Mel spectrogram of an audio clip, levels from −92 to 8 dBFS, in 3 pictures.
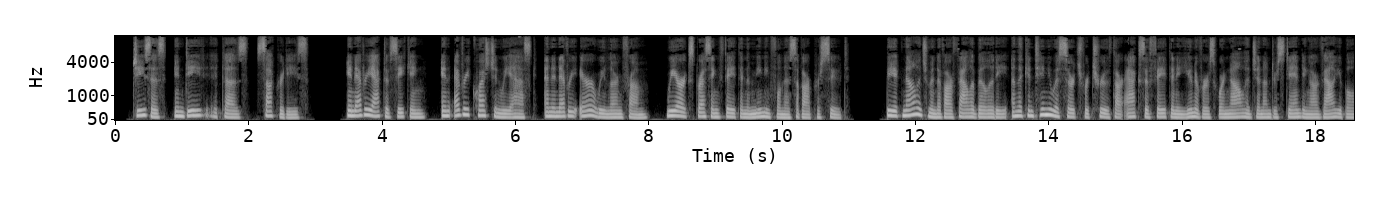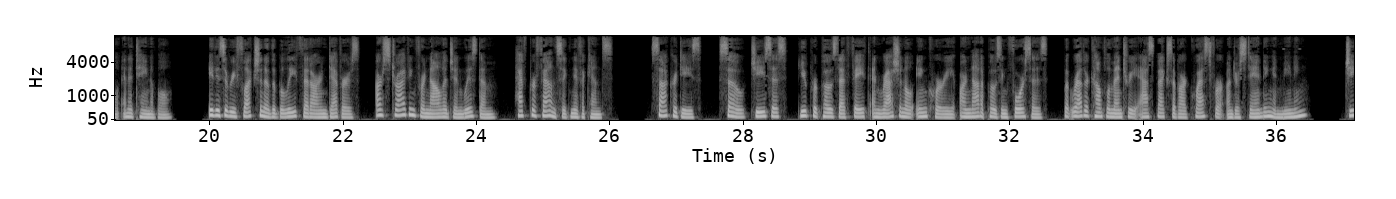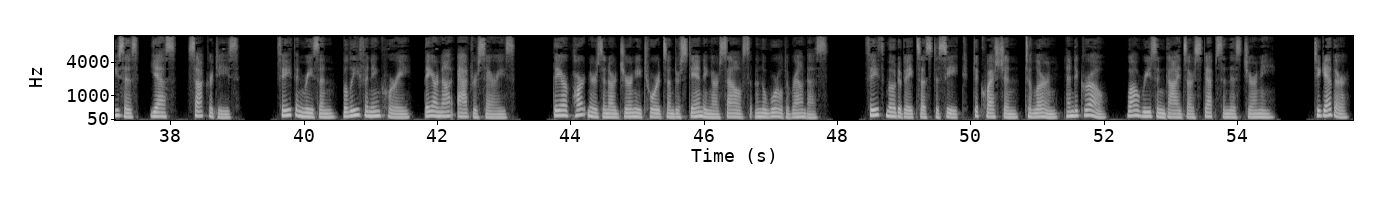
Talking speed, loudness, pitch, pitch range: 160 wpm, -25 LUFS, 145 Hz, 130-170 Hz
